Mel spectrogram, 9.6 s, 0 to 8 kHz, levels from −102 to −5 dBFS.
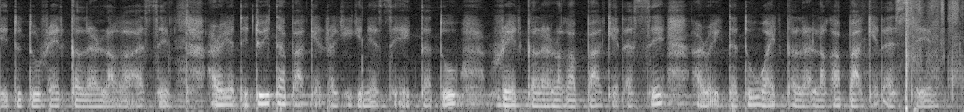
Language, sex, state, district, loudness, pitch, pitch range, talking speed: Nagamese, female, Nagaland, Dimapur, -24 LUFS, 195 Hz, 170-215 Hz, 180 wpm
